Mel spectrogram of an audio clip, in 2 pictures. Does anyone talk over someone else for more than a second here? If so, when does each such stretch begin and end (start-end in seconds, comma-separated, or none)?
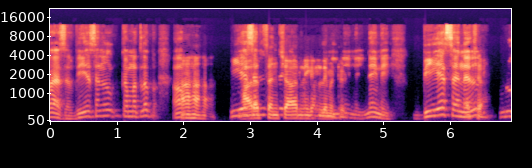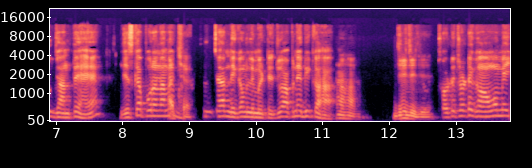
2.9-4.5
